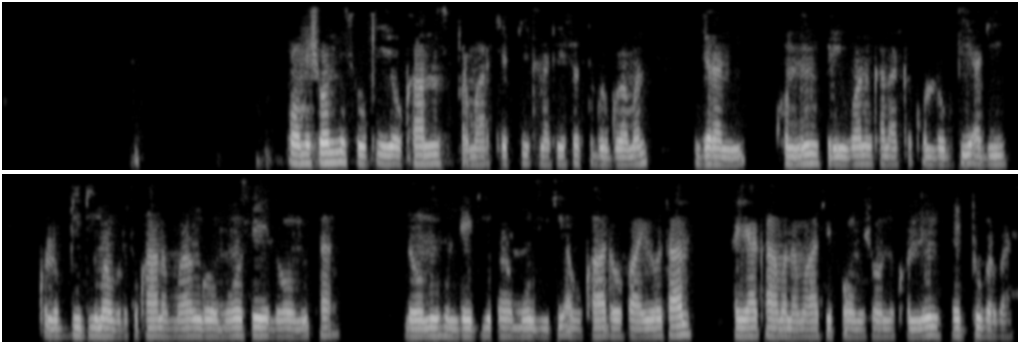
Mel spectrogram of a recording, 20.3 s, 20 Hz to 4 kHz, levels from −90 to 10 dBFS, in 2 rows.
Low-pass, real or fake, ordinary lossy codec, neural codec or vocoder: 3.6 kHz; fake; MP3, 24 kbps; vocoder, 44.1 kHz, 128 mel bands every 512 samples, BigVGAN v2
